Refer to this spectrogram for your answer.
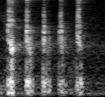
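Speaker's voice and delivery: pasos susurrados sin voz; imitando pasos. Retold or imitated. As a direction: chasquidos suaves como pasos. Imita pasos del vecino. (pasos imitados en susurro)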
